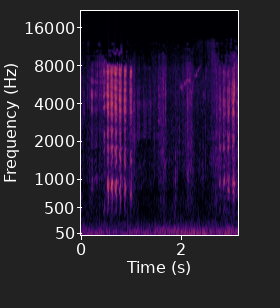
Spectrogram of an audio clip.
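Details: Nigerian Dwarf show goats at a dairy ranch: one loud, quavering bleat followed by softer, shorter bleats from other goats against low background rumble.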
